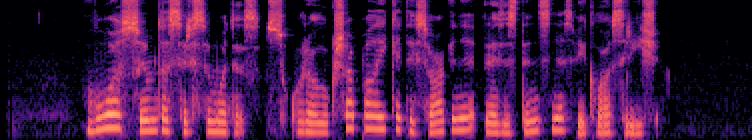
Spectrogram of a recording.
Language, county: Lithuanian, Kaunas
